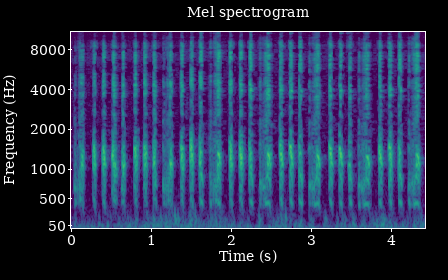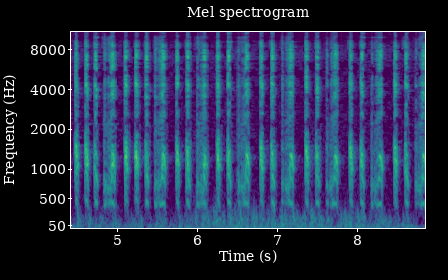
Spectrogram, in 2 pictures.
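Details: Chukar partridge, described as a 'Tatar keklik', giving a long, fast run of short, harsh chucking notes, about one and a half per second and steady throughout, with a low background rumble.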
